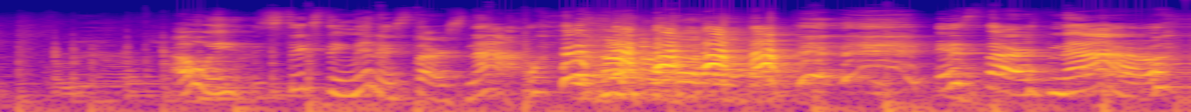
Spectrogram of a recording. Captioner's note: all laughing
